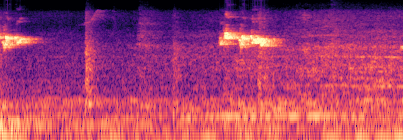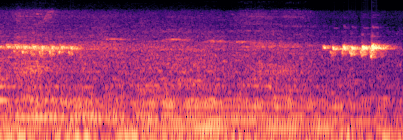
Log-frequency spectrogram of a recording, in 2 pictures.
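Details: Sooty-headed bulbul calling, meant to provoke a reluctant bird into song: a few short, bright warbled phrases separated by gaps, over a constant low background rumble.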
